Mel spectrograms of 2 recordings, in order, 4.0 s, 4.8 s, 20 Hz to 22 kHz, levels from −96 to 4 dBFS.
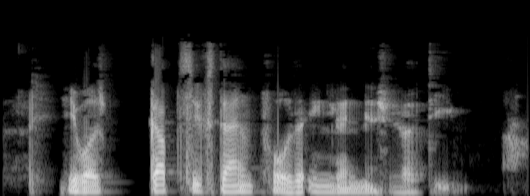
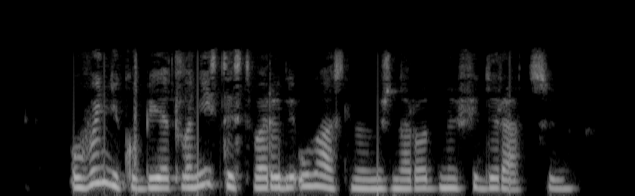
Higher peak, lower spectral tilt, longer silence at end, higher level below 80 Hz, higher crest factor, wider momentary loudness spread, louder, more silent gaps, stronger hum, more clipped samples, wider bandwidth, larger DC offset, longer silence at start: first, 0 dBFS vs -20 dBFS; about the same, -7.5 dB/octave vs -6.5 dB/octave; second, 0.1 s vs 0.45 s; first, -54 dBFS vs -72 dBFS; about the same, 20 dB vs 16 dB; first, 13 LU vs 9 LU; first, -19 LUFS vs -35 LUFS; first, 1.08-1.12 s vs none; neither; neither; about the same, 8.8 kHz vs 8 kHz; neither; second, 0.25 s vs 0.55 s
